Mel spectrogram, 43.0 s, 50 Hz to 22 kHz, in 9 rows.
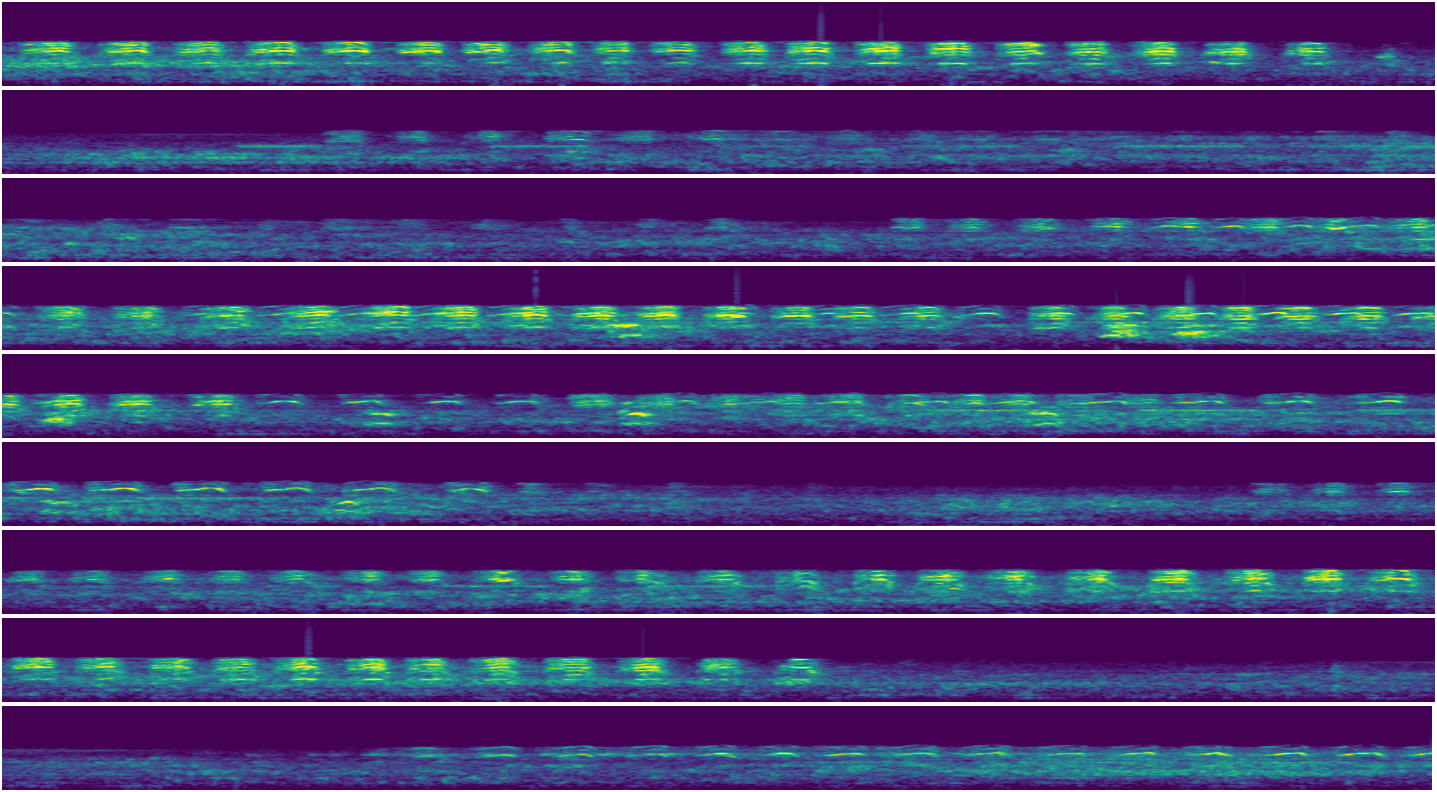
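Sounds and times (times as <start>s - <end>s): falcon harsh alarm calls: 12.6s - 25.7s.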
